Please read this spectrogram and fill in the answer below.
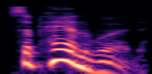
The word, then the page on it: sappanwood: British English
